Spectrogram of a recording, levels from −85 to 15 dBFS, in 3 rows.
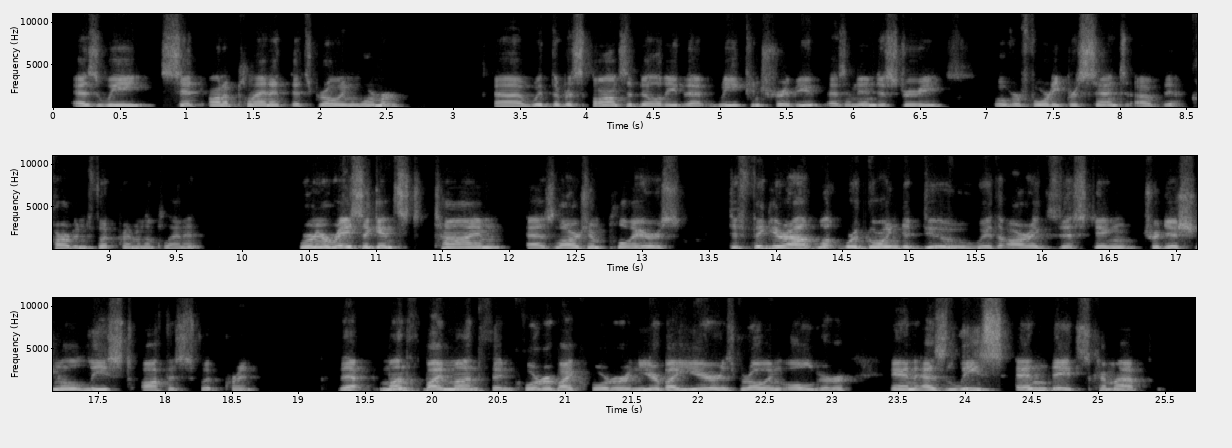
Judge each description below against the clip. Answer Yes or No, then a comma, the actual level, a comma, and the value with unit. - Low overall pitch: No, medium, 150 Hz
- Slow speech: No, average, 175 wpm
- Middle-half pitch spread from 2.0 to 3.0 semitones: No, average, 3.4 semitones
